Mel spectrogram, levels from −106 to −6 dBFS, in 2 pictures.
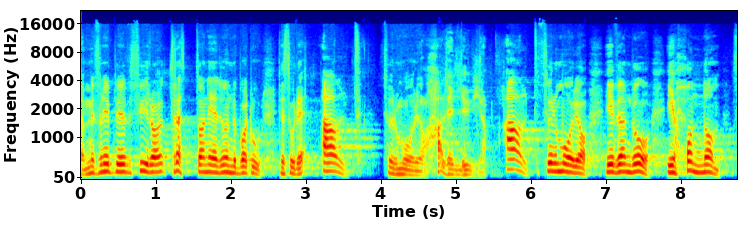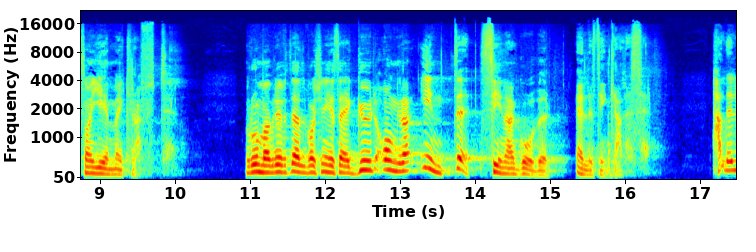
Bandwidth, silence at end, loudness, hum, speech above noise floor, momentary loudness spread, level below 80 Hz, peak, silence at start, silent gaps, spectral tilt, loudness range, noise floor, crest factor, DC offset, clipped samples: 16.5 kHz; 0 s; -21 LUFS; none; 57 dB; 16 LU; -72 dBFS; -2 dBFS; 0 s; none; -7 dB/octave; 6 LU; -77 dBFS; 20 dB; under 0.1%; under 0.1%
